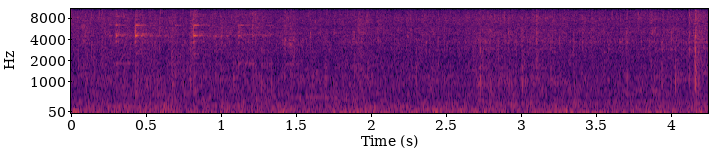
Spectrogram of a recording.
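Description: Food sizzling steadily in hot oil in a pan while it is stir-fried. A metal utensil clinks sharply against the pan three times in the first second or so and once more near the end.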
